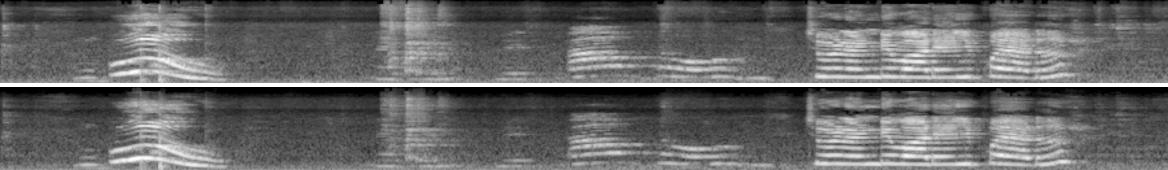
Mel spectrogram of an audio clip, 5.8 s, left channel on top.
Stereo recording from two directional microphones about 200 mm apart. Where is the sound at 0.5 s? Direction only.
5° right (ahead or behind).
